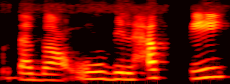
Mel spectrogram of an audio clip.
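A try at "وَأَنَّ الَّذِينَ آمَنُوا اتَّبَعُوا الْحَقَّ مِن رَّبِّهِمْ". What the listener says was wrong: Enggak pakai bil. Jadi langsung gini.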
